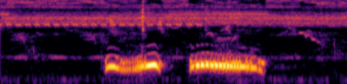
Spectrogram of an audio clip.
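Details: Single brief phrase from a decoy spotted dove calling wild doves to a trap: a short coo then a longer, slightly falling burry coo, with high insect drone in the background.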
